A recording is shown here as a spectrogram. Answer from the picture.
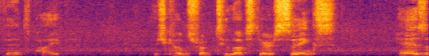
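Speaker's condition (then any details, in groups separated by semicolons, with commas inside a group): No condition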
